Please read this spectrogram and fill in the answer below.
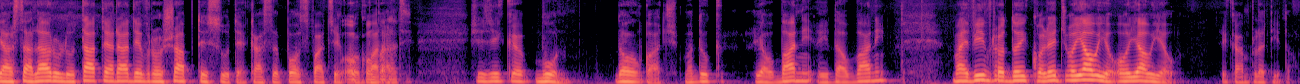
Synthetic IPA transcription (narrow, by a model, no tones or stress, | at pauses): jarsalaɾulut̪at̪jeɾad̪e̞vɾeoʃapt̪e̞sut̪e̞kasəpo̞t̪sfat͡ʃekompaɾa̰t̪si | ʃizikəbun | d̪owəŋkoa̰t͡ʃməd̪uk | jawbaniɨjd̪awbani | majvinvɾeo̞d̪o̞jko̞le̞d͡ʒʲojawjewʔojawjḛw | z̥ḭkəamplət̪ḭt̪o̞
